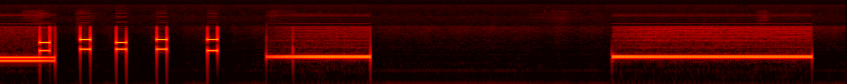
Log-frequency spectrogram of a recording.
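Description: A telephone number being dialed to call someone: a steady dial tone gives way to a quick series of four short touch-tone beeps, followed by longer ringback tones separated by a pause of silence, clear with no voices.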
